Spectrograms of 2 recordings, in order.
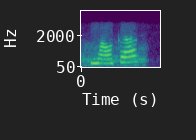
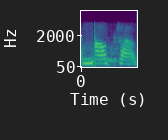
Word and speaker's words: Malka: Yeah, Malta S, can you hear me? – I can. Can you say your name again? – Malta S. – Is it Malta or Malta? – Yeah, Malta with a K.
